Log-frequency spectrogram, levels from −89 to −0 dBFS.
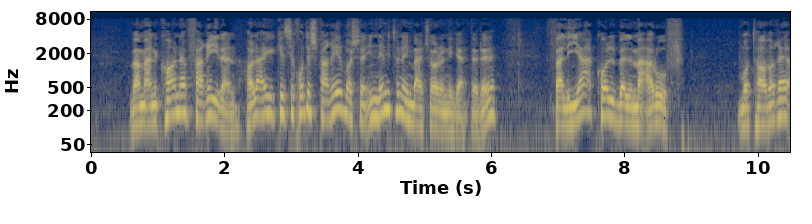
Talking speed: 120 wpm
